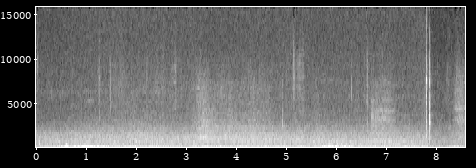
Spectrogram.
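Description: Wind rumbling on the microphone, with a few handling bumps. Just before the end come a couple of quick sharp clicks as the Ontario RAT Model 1's liner-lock blade swings open and locks.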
